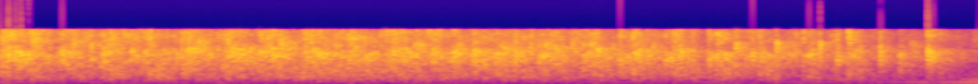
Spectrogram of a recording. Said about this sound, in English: Congratulations, everybody, on your election to office. Let's give everybody a round of applause.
